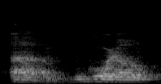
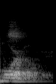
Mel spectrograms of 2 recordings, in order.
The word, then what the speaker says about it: Mordo: Gordo, I can't never pronounce my man's name. Mordo, I think. Oh, Mordo. I Yeah, it's Mordo. You're right.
